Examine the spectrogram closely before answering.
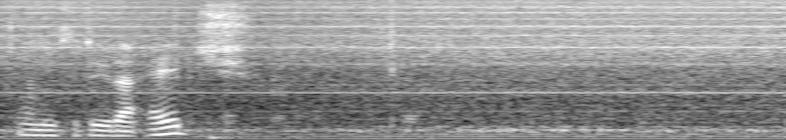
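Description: A model board is set down on a table with a soft knock.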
